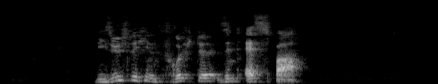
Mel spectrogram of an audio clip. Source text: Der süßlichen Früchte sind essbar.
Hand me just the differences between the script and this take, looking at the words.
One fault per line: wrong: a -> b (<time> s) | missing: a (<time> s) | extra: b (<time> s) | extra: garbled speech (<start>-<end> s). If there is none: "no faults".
wrong: Der -> Die (0.9 s)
